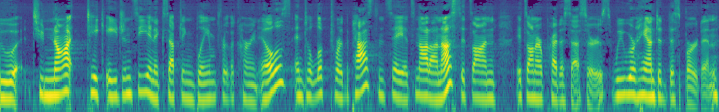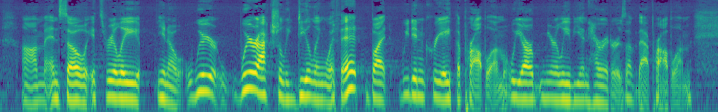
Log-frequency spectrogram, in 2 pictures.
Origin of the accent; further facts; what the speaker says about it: United States; I'm from the United States.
